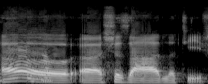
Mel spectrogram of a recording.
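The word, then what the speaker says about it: Shazad Latif: Shahzad Lateef.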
